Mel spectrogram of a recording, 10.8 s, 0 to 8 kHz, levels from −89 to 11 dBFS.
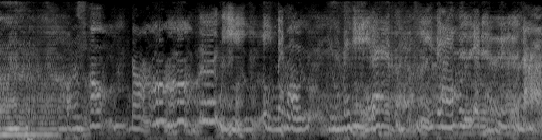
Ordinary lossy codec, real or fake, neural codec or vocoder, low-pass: none; fake; codec, 16 kHz, 1 kbps, FreqCodec, larger model; none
